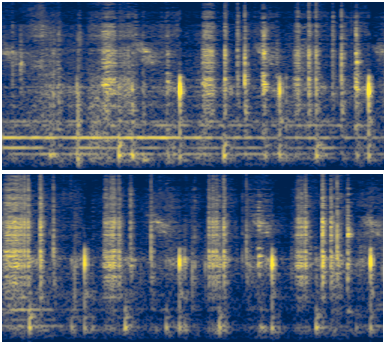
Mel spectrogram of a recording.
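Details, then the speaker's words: Toyota Sienna front strut with the wiper motor removed, rocked by hand: quick clunks and creaks about three a second from a worn top mount bushing; much worse while driving because of the impacts. "Y ese ruido cuando estás manejando se escucha mucho, mucho peor. ¿Por qué? Por los golpes que da."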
